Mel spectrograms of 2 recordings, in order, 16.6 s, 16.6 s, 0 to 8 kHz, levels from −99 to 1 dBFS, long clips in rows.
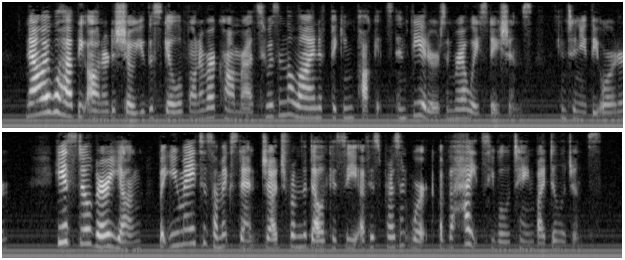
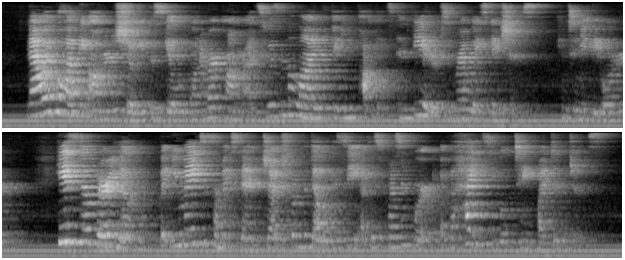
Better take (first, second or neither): first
